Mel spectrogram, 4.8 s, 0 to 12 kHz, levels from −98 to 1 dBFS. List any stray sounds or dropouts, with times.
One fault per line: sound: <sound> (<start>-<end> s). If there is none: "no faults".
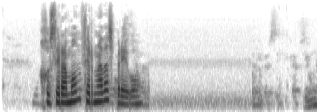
no faults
